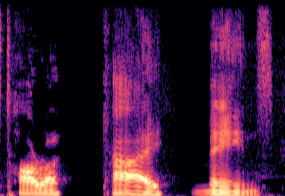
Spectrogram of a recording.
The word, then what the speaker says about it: Tara Kye Maines: So I encourage you to follow Tara Kai Mains, and I know I've pronounced her name 12 different ways, but it's Tara Kai Mains.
